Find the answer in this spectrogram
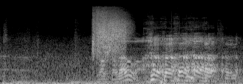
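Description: A short, sharp swish about a second in, the kind of whoosh sound effect laid under a pop-up caption, followed by voices.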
